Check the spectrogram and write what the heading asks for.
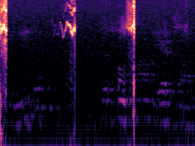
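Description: A pause in a man's speech in a hall: a faint high squeak a little before one second in, and two short sharp clicks, about three quarters of a second apart.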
